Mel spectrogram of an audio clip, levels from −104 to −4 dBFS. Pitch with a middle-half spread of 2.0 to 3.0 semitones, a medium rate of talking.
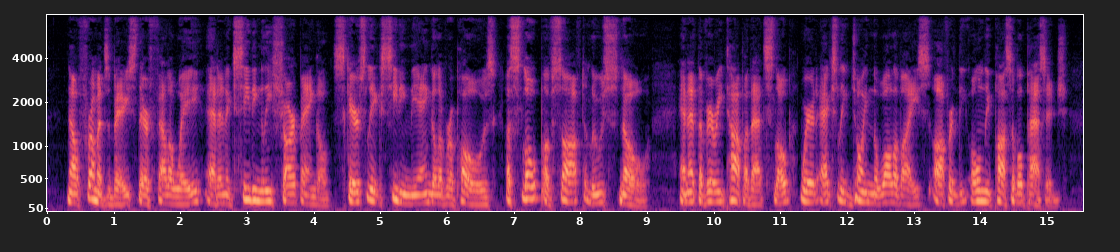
No: average, 3.9 semitones; average, 170 wpm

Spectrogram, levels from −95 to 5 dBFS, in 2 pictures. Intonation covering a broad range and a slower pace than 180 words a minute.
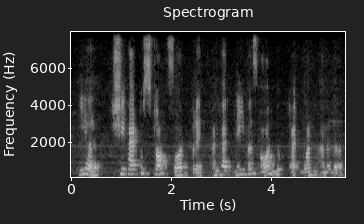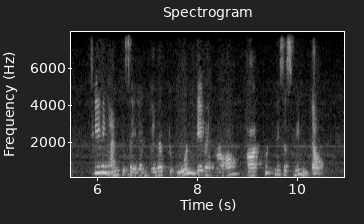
Yes: wide, 6.1 semitones; average, 160 wpm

